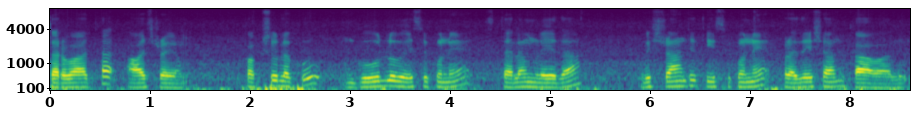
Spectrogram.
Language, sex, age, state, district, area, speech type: Telugu, male, 18-30, Telangana, Suryapet, urban, spontaneous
